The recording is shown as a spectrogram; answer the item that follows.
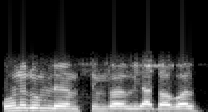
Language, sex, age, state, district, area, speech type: Maithili, male, 30-45, Bihar, Sitamarhi, urban, conversation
